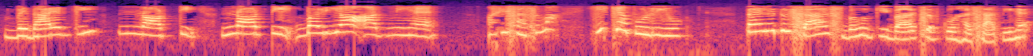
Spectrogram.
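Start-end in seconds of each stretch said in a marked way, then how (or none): 4.3-7.9 higher, alarmed cry; mock shock. Daughter-in-law, startled by her own slip, mock shock. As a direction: gasp it out, pretending alarm.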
